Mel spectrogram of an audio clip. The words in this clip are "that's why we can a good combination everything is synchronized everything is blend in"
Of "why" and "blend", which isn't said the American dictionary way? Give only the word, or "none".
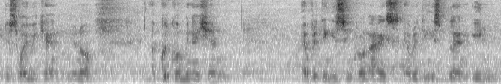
blend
